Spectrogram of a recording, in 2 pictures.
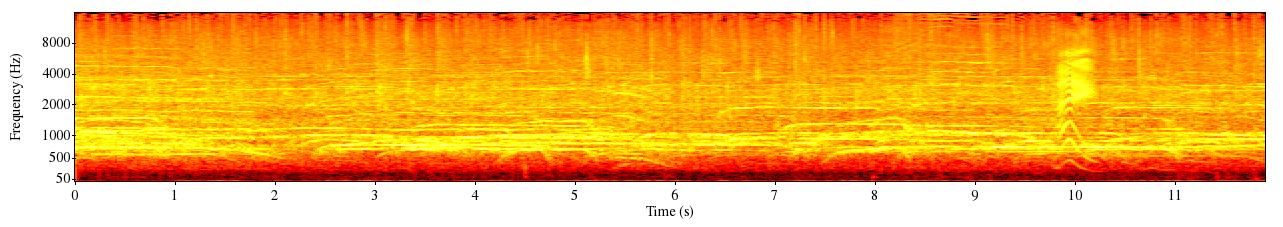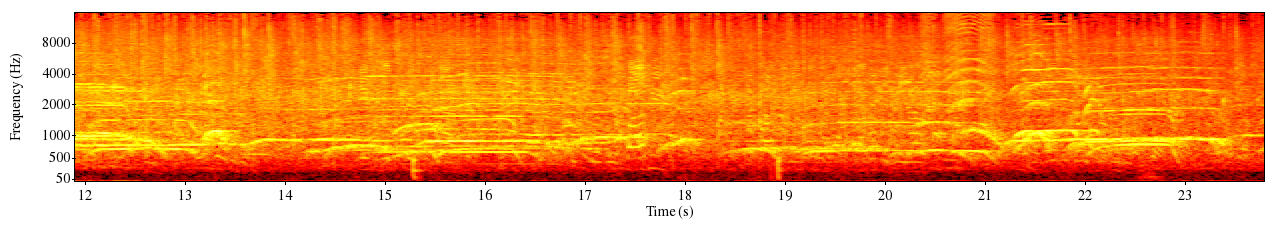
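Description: An audience bursts into loud, sustained applause and cheering as four guests, Ron Bennington, Amy Miller, Gary Goldman and Bobby Moynihan, are welcomed out, with whoops and shouts rising over steady clapping that keeps up for the whole stretch without fading.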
